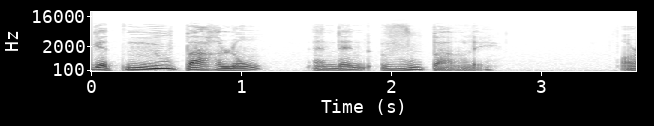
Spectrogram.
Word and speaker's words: vous parlez: Let's see now for vous, vous parlez, okay? Remember, z, when you combine them together, you get the sound e. Vous parlez, all right?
